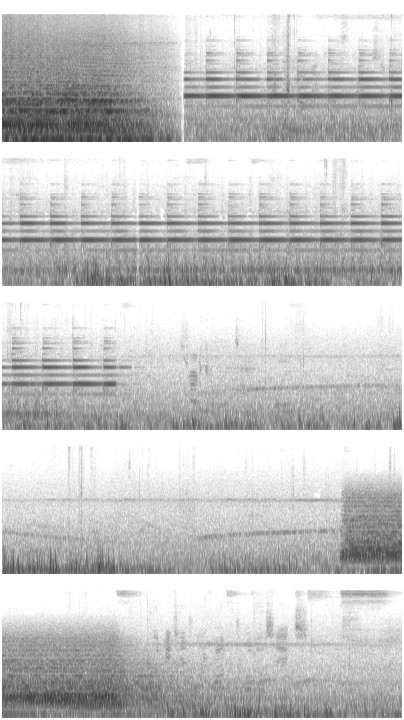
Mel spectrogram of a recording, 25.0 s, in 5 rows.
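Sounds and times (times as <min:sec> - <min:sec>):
diesel locomotives rumbling: 0:00.0 - 0:25.0
bell ringing: 0:02.3 - 0:11.7.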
